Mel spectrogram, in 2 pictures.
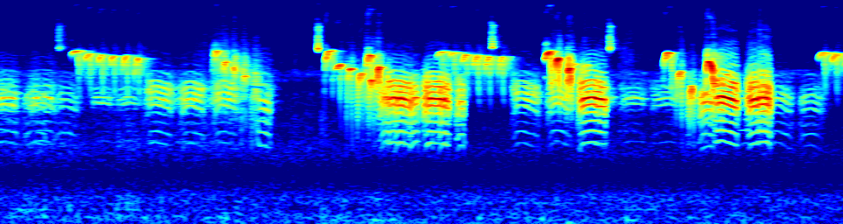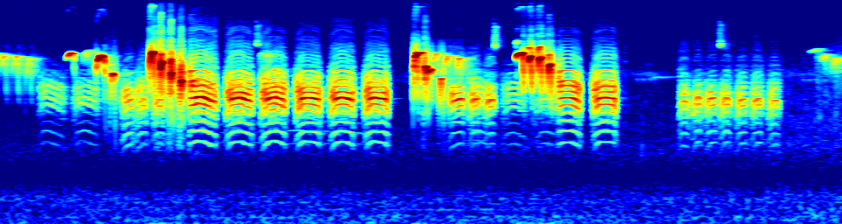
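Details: Long, almost continuous sequence of black-capped chickadee calls: high thin chips repeatedly introduce rapid series of buzzy, nasal 'dee' notes, varying in loudness, with only brief silent gaps.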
